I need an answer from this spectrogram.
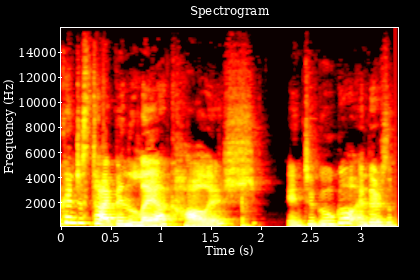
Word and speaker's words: Kalisch: which is called leah college and yeah same on facebook instagram my name so you pronounce it college now my understanding is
